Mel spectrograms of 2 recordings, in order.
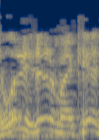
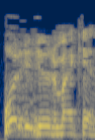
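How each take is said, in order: First: Put-on much higher, amazed "What did you do to my kid?" with rising "did"; amazed parent. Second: Parent asking. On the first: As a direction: ask it as a stunned, delighted parent. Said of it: "And they say". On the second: Retold or imitated. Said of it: "and they say".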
